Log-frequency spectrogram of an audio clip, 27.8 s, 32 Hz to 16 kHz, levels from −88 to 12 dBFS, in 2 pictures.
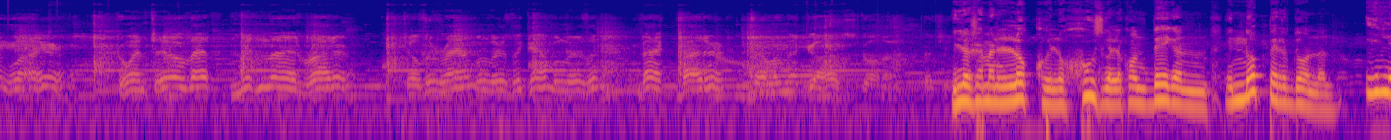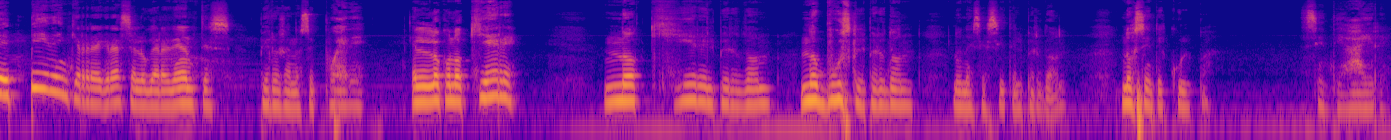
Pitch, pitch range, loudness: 150 Hz, 130-175 Hz, -23 LUFS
